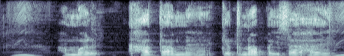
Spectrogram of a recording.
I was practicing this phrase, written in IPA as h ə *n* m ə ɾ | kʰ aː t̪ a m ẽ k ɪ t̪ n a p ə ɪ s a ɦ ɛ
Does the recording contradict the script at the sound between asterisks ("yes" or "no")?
yes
